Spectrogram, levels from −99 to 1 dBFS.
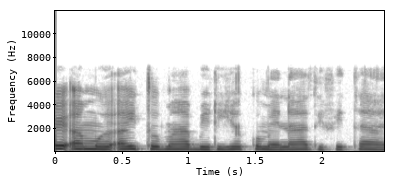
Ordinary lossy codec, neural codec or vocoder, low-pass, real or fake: none; none; 7.2 kHz; real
